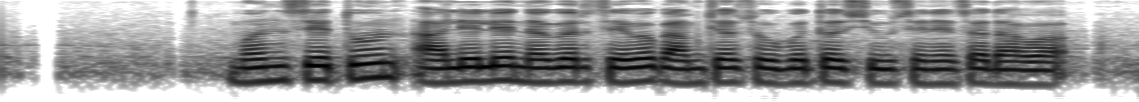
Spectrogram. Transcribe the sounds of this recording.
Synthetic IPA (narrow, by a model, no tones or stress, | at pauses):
mənset̪uːnalelenəɡəɾseʋəkamt͡ɕjasobət̪ət͡sɕiʋsenjat͡sad̪aʋa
